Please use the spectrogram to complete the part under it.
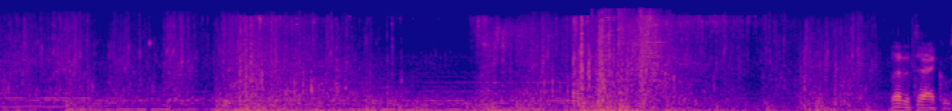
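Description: Water splashes heavily as bodies move through it.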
